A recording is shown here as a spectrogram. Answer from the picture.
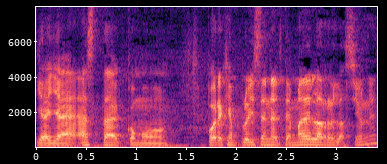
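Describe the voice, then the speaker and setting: A man speaks at a fairly high pitch with ordinary pitch variation. Noticeable background noise runs under his voice. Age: 30s. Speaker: podcast host. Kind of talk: casual chat.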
